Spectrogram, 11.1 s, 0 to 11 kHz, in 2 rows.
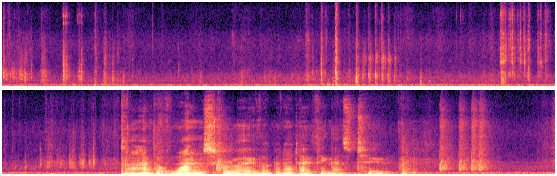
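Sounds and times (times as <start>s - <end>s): plastic parts and screws clicking: 3.0s - 4.1s, 4.9s - 6.6s.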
